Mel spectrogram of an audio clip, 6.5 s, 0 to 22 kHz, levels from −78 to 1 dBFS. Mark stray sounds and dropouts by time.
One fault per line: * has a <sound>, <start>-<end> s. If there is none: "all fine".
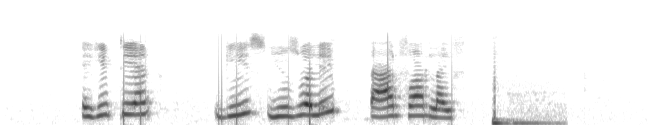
* has a thud, 4.9-5.7 s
